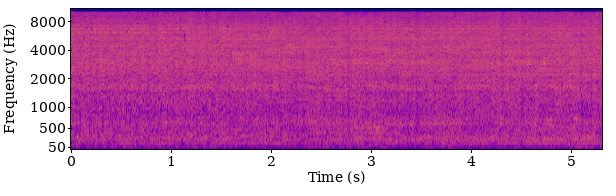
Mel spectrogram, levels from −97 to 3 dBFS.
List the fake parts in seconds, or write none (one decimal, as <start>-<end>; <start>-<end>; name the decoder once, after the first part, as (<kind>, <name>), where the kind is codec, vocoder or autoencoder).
1.6-5.3 (codec, SNAC)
